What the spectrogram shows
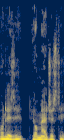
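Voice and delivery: plain reading voice

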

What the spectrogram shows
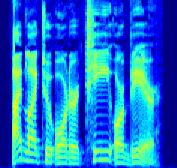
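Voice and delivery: plain

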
